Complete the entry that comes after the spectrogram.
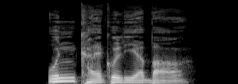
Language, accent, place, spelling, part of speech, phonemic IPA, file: German, Germany, Berlin, unkalkulierbar, adjective, /ˈʊnkalkuˌliːɐ̯baːɐ̯/, De-unkalkulierbar.ogg
- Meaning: incalculable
